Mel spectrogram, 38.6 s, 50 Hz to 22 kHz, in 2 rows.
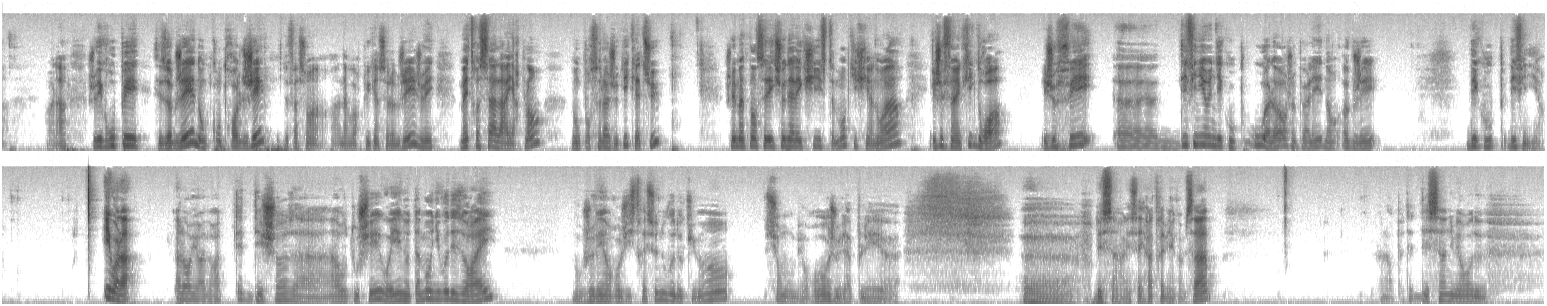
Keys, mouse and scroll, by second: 0.1 shift+click, 3.1 ctrl+g, 8.4 click, 10.9 shift+click, 12.1 click, 16.6 click, 17.6 click, 19.4 click, 20.0 click, 20.6 click, 22.4-22.9 drag, 23.3 click, 27.4 click, 28.8 click, 33.9 click, 34.6-35.4 drag, 36.2 click.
